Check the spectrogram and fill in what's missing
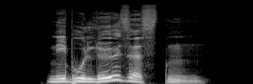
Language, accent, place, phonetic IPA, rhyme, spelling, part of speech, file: German, Germany, Berlin, [nebuˈløːzəstn̩], -øːzəstn̩, nebulösesten, adjective, De-nebulösesten.ogg
- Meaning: 1. superlative degree of nebulös 2. inflection of nebulös: strong genitive masculine/neuter singular superlative degree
